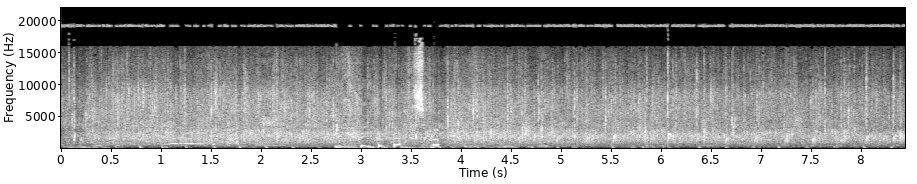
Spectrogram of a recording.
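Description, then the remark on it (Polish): Steady applause from an audience at a fan event for someone who brought a cookie, a dense patter of many hands clapping throughout, with a brief spoken thank-you from one voice partway through. “No, no brawa dla ciebie.”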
